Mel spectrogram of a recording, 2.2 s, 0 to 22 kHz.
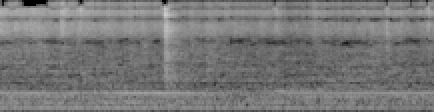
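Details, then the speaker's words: Haier RDE350AW dryer after replacing a belt torn against the tensioner wheel, which had caused loud rapid noise and no drum spin: smooth steady low hum from the turning drum, no rattle; running normally. "way smoother no more rackety rack noise that's it folks just needed a new belt new handle good as new"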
